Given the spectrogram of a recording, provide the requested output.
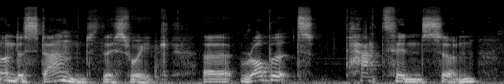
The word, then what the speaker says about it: Pattinson: this week uh Robert Pattinson I think it's quite difficult to say his name you know the the TV and film star I think everyone wants to say Patterson don't they I think people call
